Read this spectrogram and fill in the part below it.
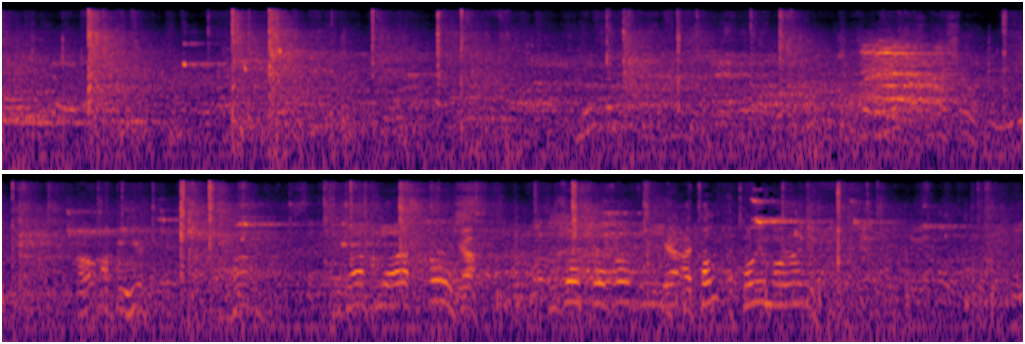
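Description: Badminton rackets smack a shuttlecock back and forth in an echoing hall.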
